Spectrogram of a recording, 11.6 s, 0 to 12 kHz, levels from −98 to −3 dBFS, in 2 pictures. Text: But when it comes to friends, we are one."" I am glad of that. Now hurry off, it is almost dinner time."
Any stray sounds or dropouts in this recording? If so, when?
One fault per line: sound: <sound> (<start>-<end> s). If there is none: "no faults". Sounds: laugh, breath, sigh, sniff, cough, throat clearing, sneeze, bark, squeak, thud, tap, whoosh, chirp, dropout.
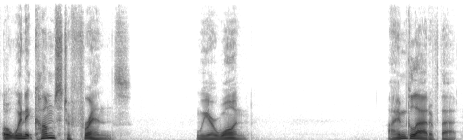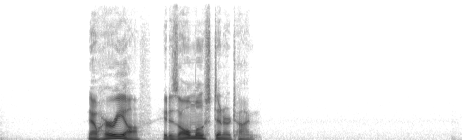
no faults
